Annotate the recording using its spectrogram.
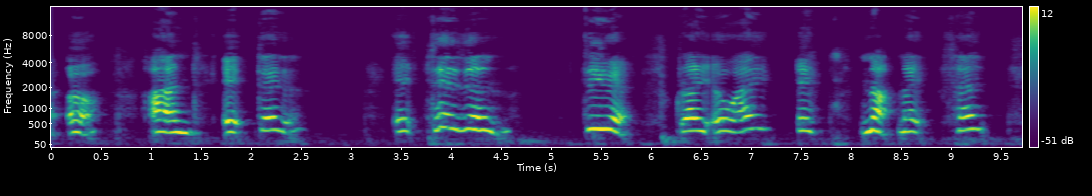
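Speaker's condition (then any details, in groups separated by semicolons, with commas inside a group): Cerebral palsy; not quadriplegic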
